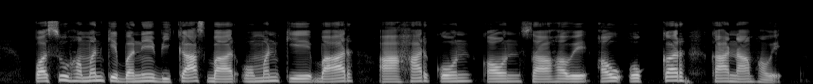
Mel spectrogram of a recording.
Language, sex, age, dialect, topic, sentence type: Chhattisgarhi, male, 25-30, Eastern, agriculture, question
